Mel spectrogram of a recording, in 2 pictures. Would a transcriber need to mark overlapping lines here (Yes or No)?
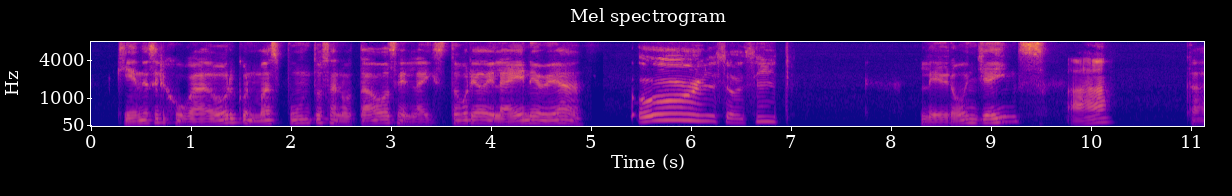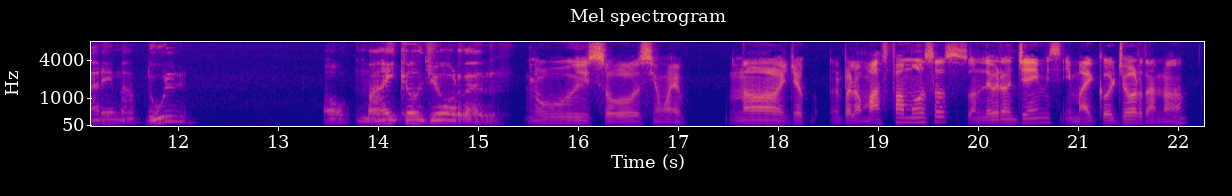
No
